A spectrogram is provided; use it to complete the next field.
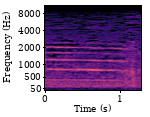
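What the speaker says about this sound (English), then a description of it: "Please excuse my cat." Domestic cat meowing, one drawn-out, tonal, complaining cry close to the microphone and fairly faint, with no talking over it.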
